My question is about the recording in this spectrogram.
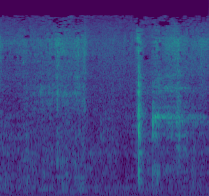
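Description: Quiet room tone with a single light click about one and a half seconds in: handling noise as a USB cable is picked up and brought onto the table.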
